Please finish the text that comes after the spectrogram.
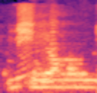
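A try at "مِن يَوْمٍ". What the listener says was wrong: यौमिन और नून और या दो मुतकारी देखिए, मिन यौमिन मत पढ़िएगा, इदगाम वाजिब है तो मैं वैसे ही पढ़ के दिखा रहा हूँ। तो इदगाम नून का या में इदगाम वाजिब है, मिन यौमिन ठीक है नहीं?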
